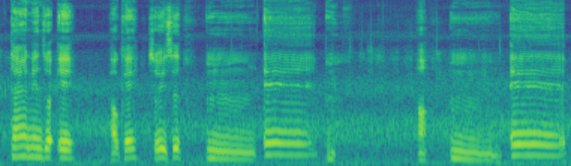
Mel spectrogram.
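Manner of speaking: A held long and slow; vowel A drawn out. Shown as a demonstration. Teacher models the vowel A for students, slow and stretched.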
